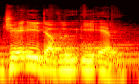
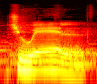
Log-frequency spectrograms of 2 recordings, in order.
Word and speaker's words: jewel: it's morgage number two j e w e l how would you pronounce this the correct pronunciation is Jewel Jewel Jewel not jeel it's Jewel number three n i c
